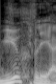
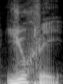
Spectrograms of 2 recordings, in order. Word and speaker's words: Juchli: I said it right this time. Juchli. I couldn't say it right during the whole show. And I should know better because I can speak German. You know, Bernard Juchli.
